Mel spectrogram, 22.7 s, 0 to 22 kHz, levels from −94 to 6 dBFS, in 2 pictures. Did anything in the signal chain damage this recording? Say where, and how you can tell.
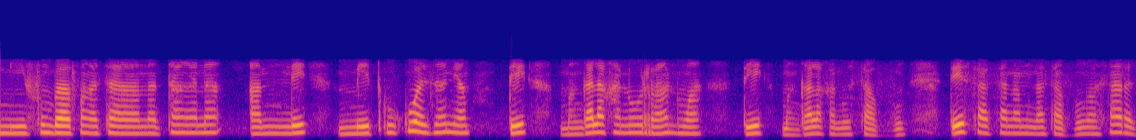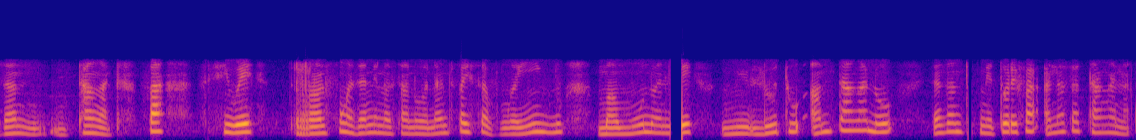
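Yes. Packet loss filled with silence, at the network stage: hard-edged dropouts at 13.42–13.44 s (20 ms), 18.06–18.18 s (120 ms) and 21.04–21.08 s (40 ms). All are multiples of 20 ms, which fits lost 20 ms packets replaced by silence in the G.711 telephone stream.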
